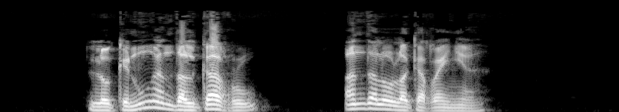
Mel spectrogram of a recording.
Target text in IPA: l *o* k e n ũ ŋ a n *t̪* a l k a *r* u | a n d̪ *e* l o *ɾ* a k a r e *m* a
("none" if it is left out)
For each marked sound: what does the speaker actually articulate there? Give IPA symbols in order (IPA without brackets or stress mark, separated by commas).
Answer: o, d̪, r, a, l, ɲ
